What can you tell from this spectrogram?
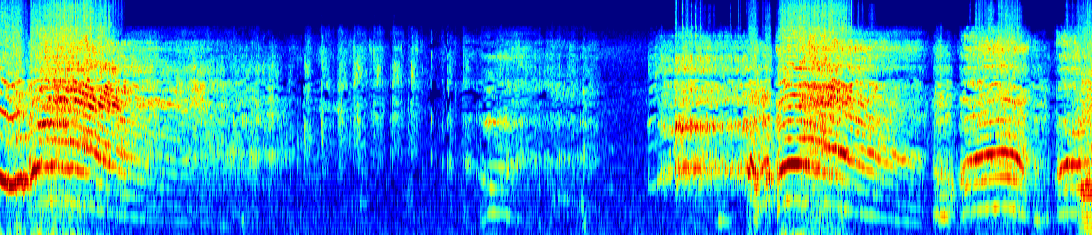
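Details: Loud, high-pitched infant wailing cries with falling and rising pitch, separated by a quieter stretch; an ordinary infant cry.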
